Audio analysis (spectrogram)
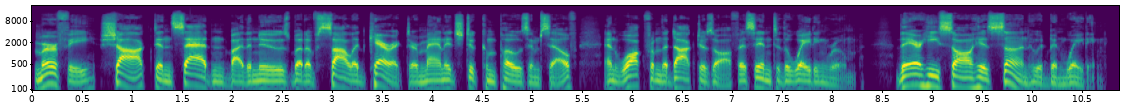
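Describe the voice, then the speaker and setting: A man with a low-sitting voice reads a string of jokes aloud in lively storytelling style, quickly shifting into character voices for the people in them. The recording is clean studio sound with no echo.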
